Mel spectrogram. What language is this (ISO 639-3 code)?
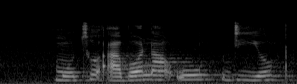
nso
